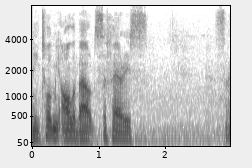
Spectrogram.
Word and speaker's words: Seferis: Um anyway we had lunch one day and he told me all about Sepharis.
